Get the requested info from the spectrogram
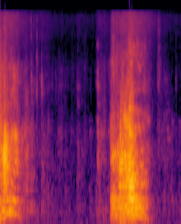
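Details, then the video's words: Three-month-old English Springer Spaniel puppy playing with ferrets indoors, giving two short, bright barks about one and a half seconds apart in a small room. "ferrets playing with dog(springer)"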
